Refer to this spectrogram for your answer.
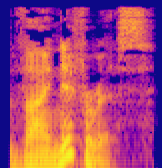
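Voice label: "viniferous", English, British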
